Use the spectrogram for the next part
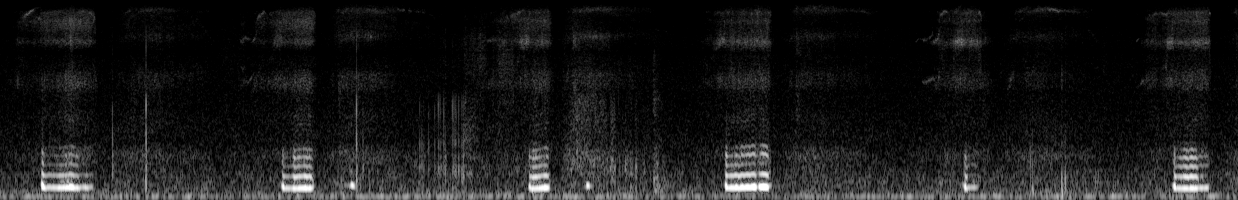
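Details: Sleeping cat snoring: low, buzzy, harmonic rasps lasting about half a second, repeated every two to three seconds, with fainter breathy snuffles between them in a quiet room.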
